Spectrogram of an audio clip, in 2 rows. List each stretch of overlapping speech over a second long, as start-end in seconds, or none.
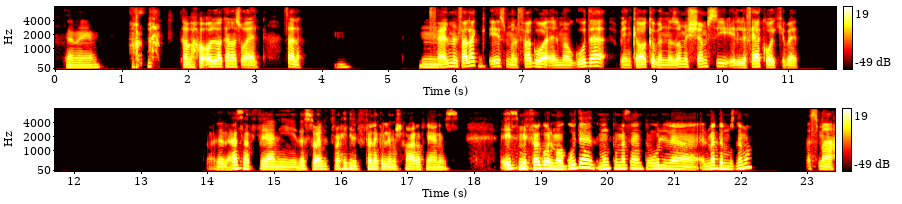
none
